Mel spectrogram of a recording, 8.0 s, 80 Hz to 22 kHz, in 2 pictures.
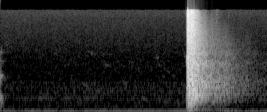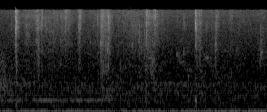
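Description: A single shot from a 9mm Luger pistol: one sharp, loud report about three seconds in, its echo dying away over about a second.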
